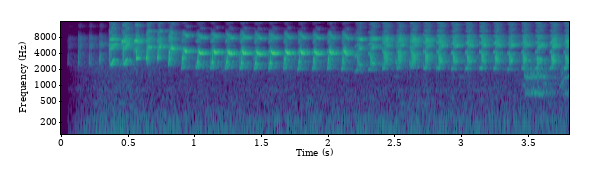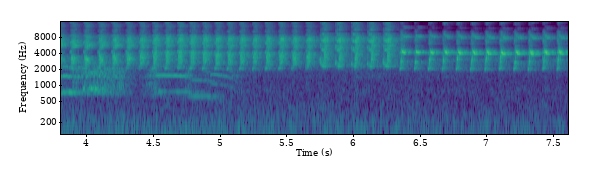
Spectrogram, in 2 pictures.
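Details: Lovebird ngekek from a bird that always wins contests in Sragen, known for unbroken songs lasting over two minutes: a dense, rapid, high chattering trill pulsing about three times a second, with brief lower chirps in the middle.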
